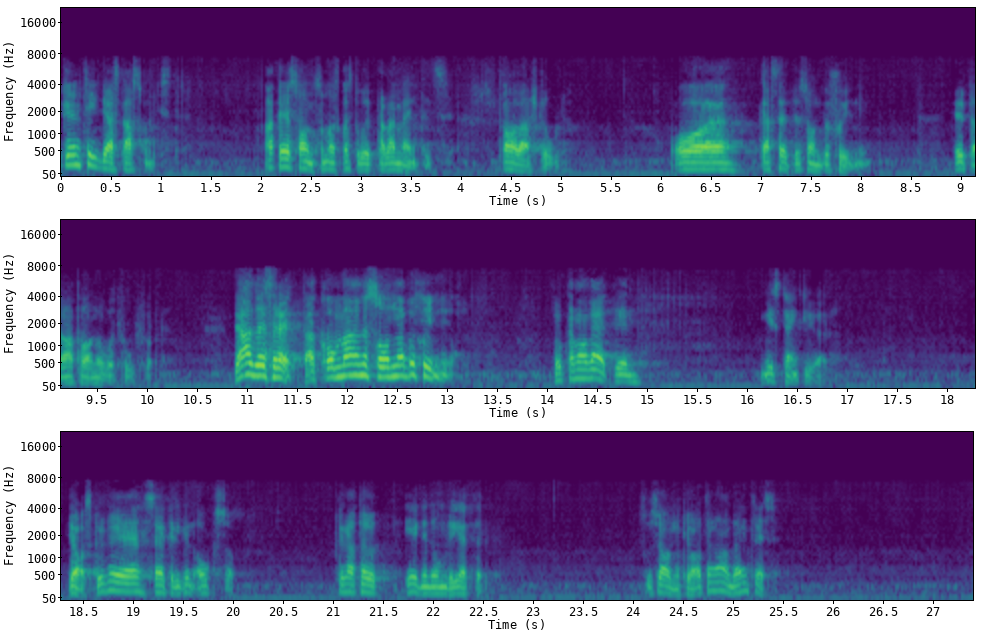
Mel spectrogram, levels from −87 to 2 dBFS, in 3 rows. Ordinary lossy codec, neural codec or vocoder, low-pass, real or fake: none; codec, 16 kHz, 4 kbps, FreqCodec, smaller model; none; fake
